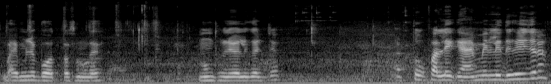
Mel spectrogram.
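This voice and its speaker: A woman's voice: fairly low pitch, steady tone, a little fast, fairly bright tone. Woman, home vlog, casual chatter, phone recording, noisy background. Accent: Hindi. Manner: chatty, addresses viewers as guys. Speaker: vlogger. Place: home kitchen. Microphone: phone camera.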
